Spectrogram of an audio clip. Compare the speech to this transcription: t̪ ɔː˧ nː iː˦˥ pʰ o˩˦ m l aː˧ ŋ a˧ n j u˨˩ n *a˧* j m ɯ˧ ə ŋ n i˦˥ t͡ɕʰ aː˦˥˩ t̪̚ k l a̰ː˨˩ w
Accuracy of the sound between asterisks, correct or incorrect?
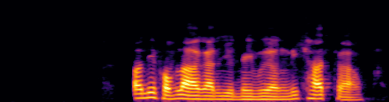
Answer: correct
